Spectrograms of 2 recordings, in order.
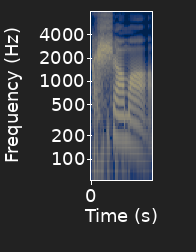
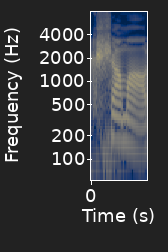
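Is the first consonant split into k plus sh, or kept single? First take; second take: k plus sh; k plus sh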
